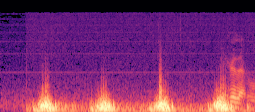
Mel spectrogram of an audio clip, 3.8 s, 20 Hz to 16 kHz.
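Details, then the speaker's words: Regular heartbeat near 68/min with a harsh, rough mid-systolic murmur, likened to furniture dragged across the floor, in a man with calcific aortic valve stenosis; heard with diaphragm, radiating outward, quieter than at the right upper sternal border. "quality to it it's almost like somebody's dragging furniture across the floor we can still hear the murmur it's not as loud as it was at the right upper sternal border"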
